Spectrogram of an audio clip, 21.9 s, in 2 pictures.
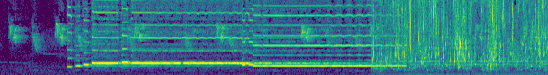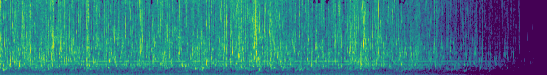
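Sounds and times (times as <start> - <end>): water trickling into a pond: 7.4 - 21.5.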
